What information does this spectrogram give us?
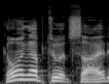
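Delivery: ordinary delivery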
